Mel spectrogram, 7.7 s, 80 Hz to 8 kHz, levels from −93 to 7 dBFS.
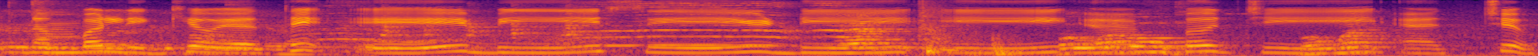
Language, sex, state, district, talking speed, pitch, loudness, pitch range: Punjabi, female, Punjab, Pathankot, 100 wpm, 220 Hz, -15 LUFS, 205-245 Hz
